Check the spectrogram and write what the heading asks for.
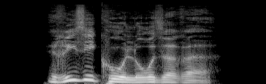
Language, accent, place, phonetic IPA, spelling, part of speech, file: German, Germany, Berlin, [ˈʁiːzikoˌloːzəʁə], risikolosere, adjective, De-risikolosere.ogg
- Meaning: inflection of risikolos: 1. strong/mixed nominative/accusative feminine singular comparative degree 2. strong nominative/accusative plural comparative degree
